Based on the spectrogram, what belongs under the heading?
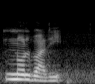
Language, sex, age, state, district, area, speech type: Bodo, female, 30-45, Assam, Kokrajhar, rural, spontaneous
